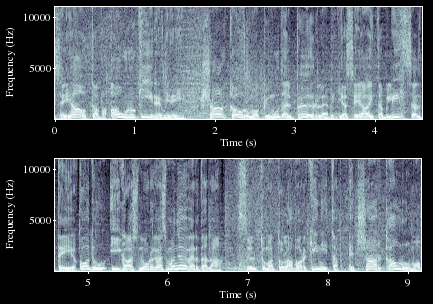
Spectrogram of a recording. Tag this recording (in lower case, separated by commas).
music, speech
